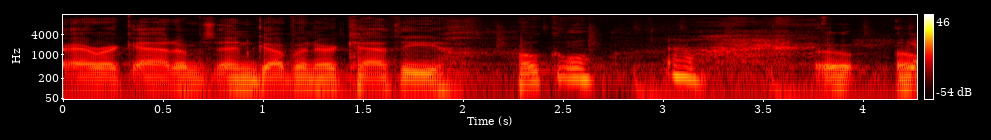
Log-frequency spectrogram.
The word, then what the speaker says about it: Hochul: Uh what do you New Yorkers think of how Mayor Eric Adams and Governor Kathy Hochul Oh. Oh. Yes. Yes, you pronounced it right.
